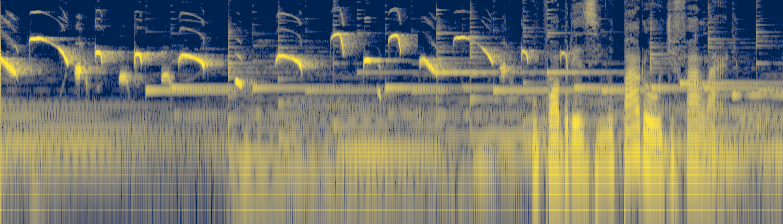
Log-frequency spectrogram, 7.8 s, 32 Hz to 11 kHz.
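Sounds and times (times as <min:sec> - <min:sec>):
dense chorus of birds chirping and squawking: 0:00.0 - 0:06.2
speech: 0:05.3 - 0:07.4.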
